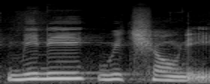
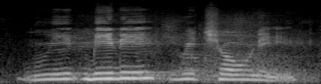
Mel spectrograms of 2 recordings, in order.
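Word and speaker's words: Mni wiconi: And I will try to pronounce it the way she taught me. Mini wonyi. You want to say it with me? Minimi wonyi.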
